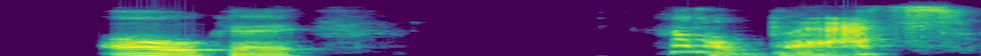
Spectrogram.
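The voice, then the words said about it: Joker character voice. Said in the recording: “you have to be the Joker because you can do the voice.”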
